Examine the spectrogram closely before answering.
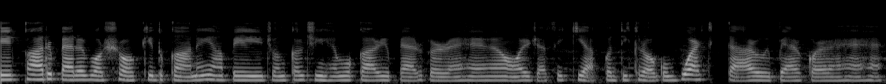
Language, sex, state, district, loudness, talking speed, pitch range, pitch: Hindi, female, Bihar, Muzaffarpur, -31 LUFS, 225 wpm, 185-205 Hz, 195 Hz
